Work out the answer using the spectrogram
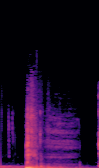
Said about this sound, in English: I just have the cough hanging on.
